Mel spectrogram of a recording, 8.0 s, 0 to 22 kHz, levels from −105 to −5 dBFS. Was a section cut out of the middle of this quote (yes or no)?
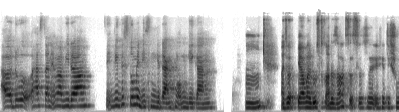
no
